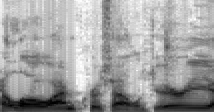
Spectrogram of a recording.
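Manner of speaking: put-on dorky voice, without a New York accent. Imitating how the boxer talks, not like a New Yorker: imitating Chris Algieri talking like a dork. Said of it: "he talks like a dork".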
